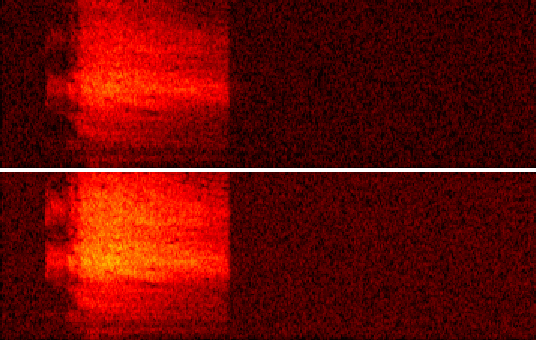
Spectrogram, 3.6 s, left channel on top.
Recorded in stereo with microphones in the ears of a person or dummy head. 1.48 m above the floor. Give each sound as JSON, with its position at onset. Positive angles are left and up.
{"t": 0.3, "sound": "laughter", "side_deg": -30, "distance_m": 1.6}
